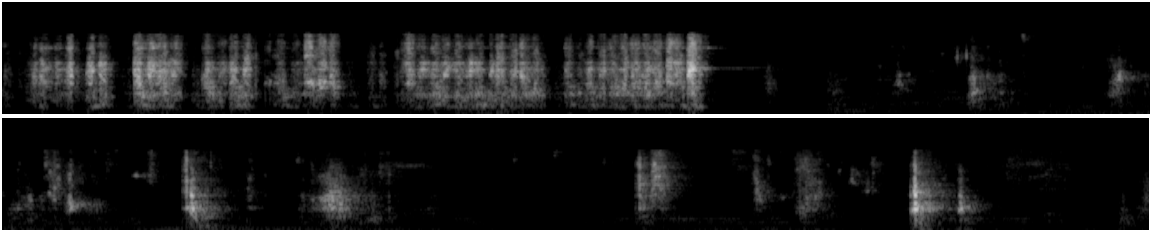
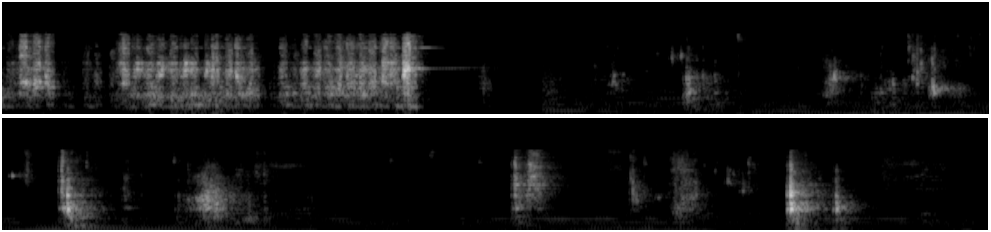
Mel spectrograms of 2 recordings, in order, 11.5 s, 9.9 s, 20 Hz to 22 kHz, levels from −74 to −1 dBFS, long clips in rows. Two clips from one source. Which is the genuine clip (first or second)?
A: second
